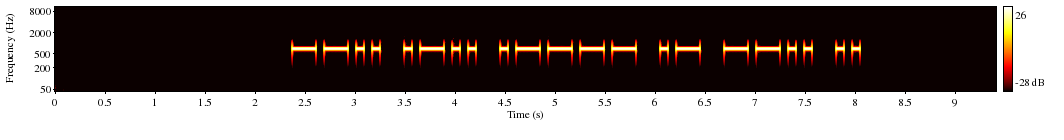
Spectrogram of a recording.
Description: Morse code, heard as a keyed tone, about 15 wpm, 700 Hz. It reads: ZL1AZI
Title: DXCC-100 Call Signs - 6 Characters - 15wpm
